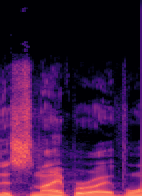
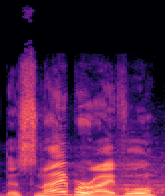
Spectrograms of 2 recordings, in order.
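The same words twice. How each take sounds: First: Said in the usual way. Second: SNIPER jumps high in disbelief; incredulous outburst. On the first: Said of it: "and he says". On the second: Acted. Marine echoing buddy's confession, aghast high "sniper". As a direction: repeat "sniper rifle" as an aghast question. Incredulous echo of worse admission.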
